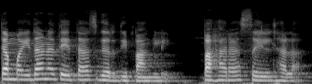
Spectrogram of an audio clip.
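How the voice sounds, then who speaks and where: A woman's voice: mid-range voice, moderate pace. Woman reading a novel aloud dramatically. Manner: steady expressive storytelling. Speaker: audiobook narrator.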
